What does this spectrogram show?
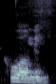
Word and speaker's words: Huobi: Huobi.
